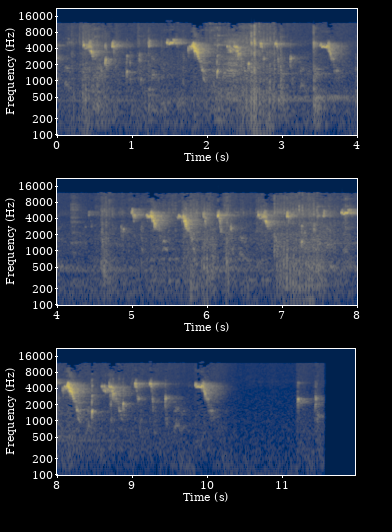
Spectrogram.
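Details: Java sparrow from a private breeder, kept in captivity, giving bursts of high twittering chirps and clicking notes with short sweeping whistles. Fluttering, rustling noises are mixed in, and the singing fades to near silence in the last two seconds.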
